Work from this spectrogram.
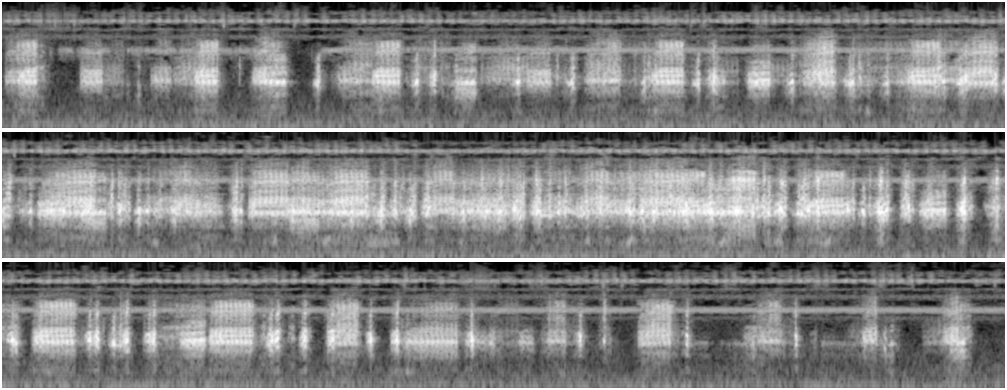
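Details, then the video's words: Chorus of croaking frogs at a wetland edge, many rapid rasping calls overlapping and building to a thick din around the middle before thinning again, with a persistent high-pitched background drone. "Frog Lullaby: Relax to the Sound of Croaking Frogs"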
